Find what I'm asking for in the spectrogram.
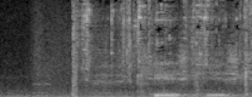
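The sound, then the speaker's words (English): Keys jangle with bright metallic clinks and rattles in a few bursts, moderately quiet over low background noise. “Keys, locks and keys.”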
